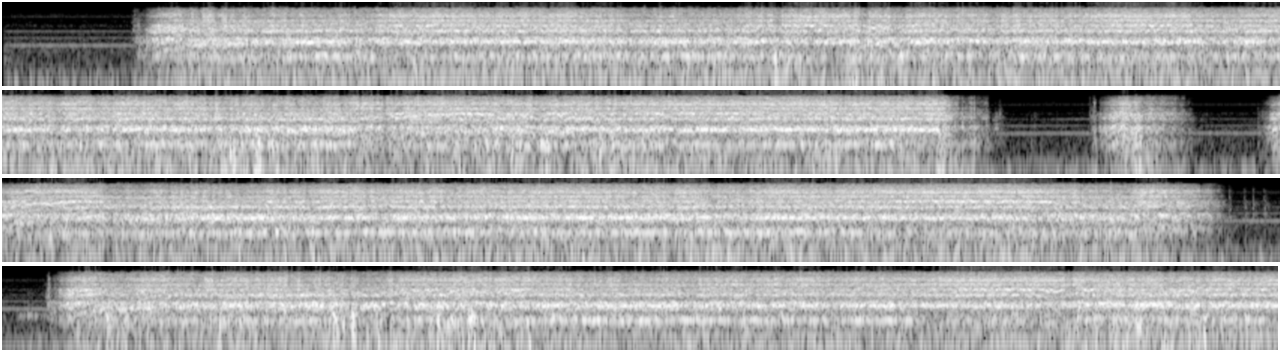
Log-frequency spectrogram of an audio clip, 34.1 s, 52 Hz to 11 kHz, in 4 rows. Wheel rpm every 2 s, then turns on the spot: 90, 230, 230, 230, 230, 200, 220, 100, 90, 220, 230, 220, 80, 180, 220, 230, 240.
none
